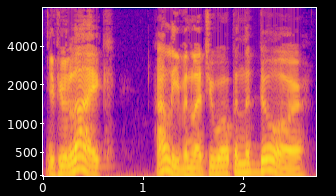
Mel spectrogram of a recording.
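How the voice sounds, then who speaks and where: A gallant masked vigilante boss played by a man from a pulp radio adventure. He speaks at a middling pitch with composed authority. He reassures and directs with a dry, wry touch. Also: expressive, normal speed, close to an everyday voice. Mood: assured. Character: calm, gallant masked male vigilante leader. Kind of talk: pulp radio drama acting in a 1930s manner.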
